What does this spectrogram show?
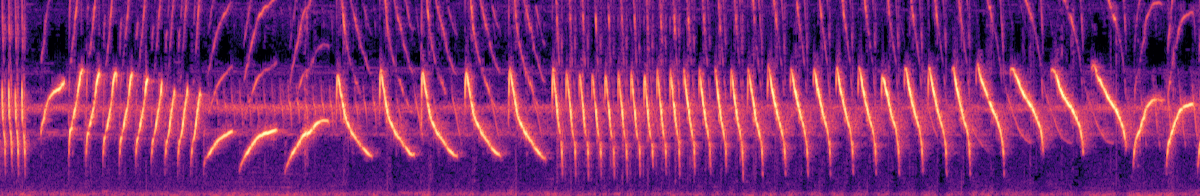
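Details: Canary singing continuously to encourage other pet canaries to sing; quick rolls of swept whistled notes, a slower run of broad falling slurs, then a long rapid even trill of downward sweeps.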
